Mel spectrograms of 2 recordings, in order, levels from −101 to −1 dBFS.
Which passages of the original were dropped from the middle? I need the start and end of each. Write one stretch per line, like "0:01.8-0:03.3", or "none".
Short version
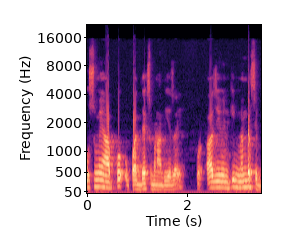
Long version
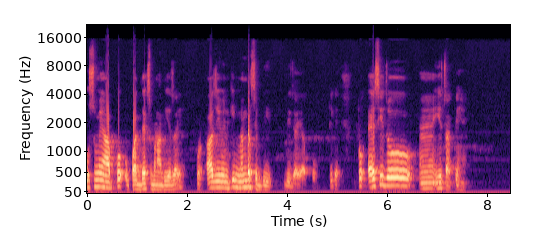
none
